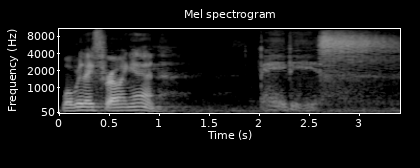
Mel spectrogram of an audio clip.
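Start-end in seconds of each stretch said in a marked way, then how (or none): 2.0-3.3 nearly voiceless grim word; grim hushed reveal. Real, not acted. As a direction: drop it to a hush. Revealing infants thrown in Nile.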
